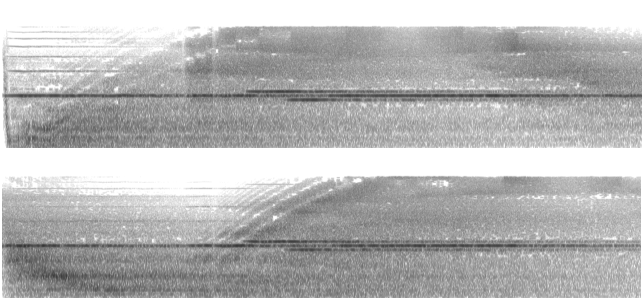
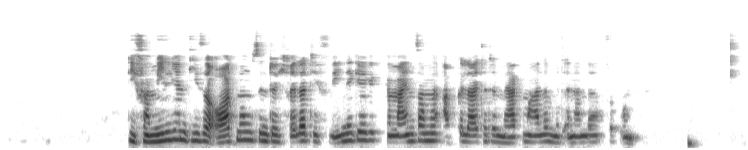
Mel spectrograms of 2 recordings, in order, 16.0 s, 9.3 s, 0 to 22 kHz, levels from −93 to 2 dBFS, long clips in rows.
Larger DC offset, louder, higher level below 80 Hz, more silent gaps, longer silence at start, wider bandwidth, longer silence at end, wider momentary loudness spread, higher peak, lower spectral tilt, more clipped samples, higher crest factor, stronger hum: neither; about the same, -25 LUFS vs -26 LUFS; first, -58 dBFS vs -70 dBFS; neither; second, 0 s vs 1.6 s; first, 11.5 kHz vs 9 kHz; second, 0 s vs 0.7 s; second, 10 LU vs 14 LU; second, -12 dBFS vs -6 dBFS; second, -1 dB/octave vs -5.5 dB/octave; neither; second, 14 dB vs 22 dB; neither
